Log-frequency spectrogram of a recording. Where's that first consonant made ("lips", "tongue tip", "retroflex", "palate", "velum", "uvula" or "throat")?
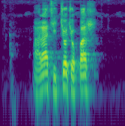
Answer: tongue tip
